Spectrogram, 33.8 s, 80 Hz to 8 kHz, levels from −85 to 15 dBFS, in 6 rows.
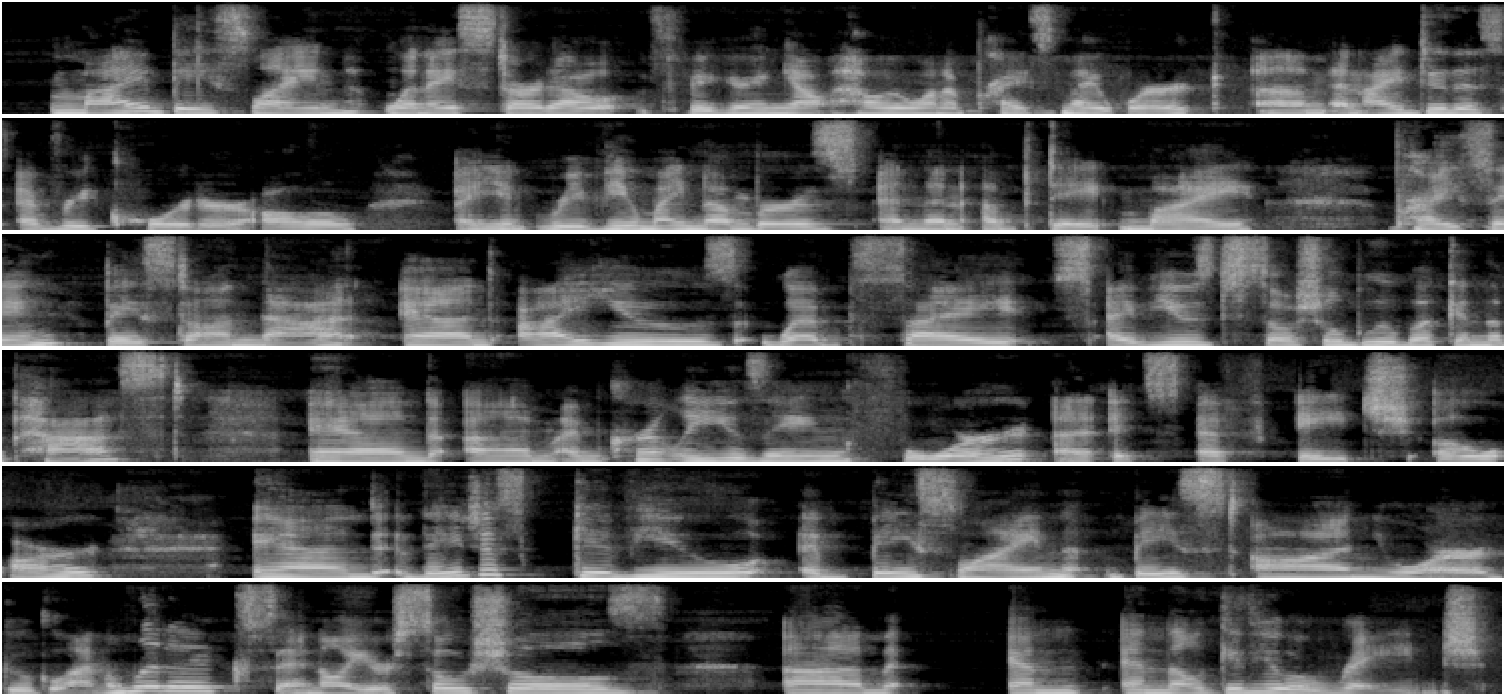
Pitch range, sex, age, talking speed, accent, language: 195-245 Hz, female, 20-39, 145 wpm, American, English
